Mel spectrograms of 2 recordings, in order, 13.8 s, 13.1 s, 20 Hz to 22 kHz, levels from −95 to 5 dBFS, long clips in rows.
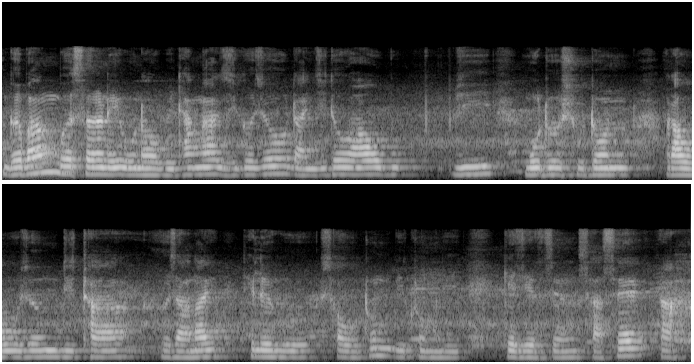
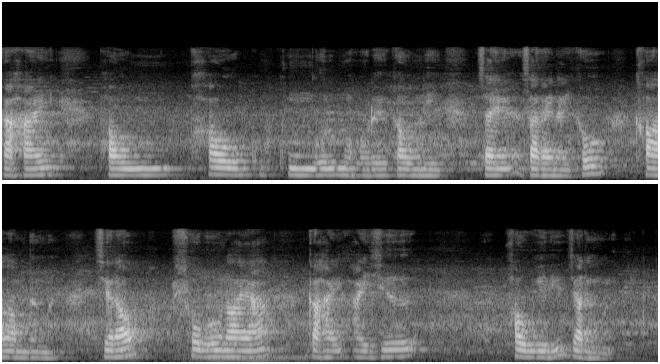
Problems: constant background noise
